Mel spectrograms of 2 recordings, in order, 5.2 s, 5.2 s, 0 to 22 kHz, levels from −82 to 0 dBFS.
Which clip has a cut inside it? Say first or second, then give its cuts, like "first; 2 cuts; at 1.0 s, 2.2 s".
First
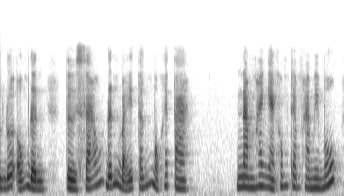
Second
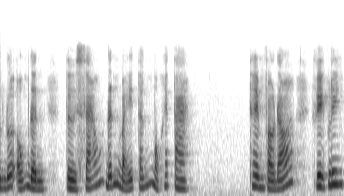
first; 1 cut; at 3.4 s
